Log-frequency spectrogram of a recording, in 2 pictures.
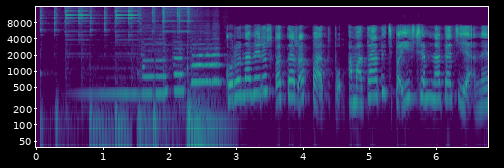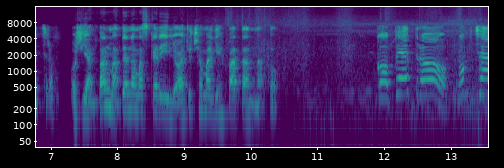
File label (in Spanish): yanesha 2 voces, spot de radio; uso de mascarilla; medidas de prevencion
